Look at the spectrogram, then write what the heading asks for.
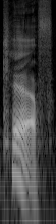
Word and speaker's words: calf: and Gulf you have calf and half they're spelled with LF but the L is not pronounced so you have calf a young calf half I have half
